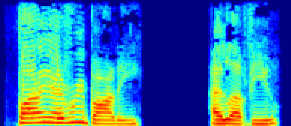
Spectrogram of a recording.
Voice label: bye everybody i love you, Robotic or Stuttery or Spooky VOCALS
